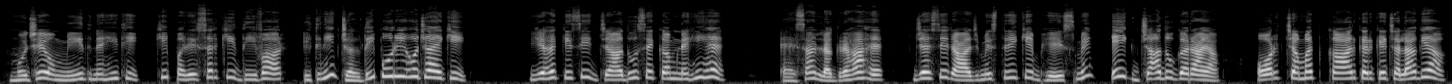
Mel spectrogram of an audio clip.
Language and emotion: Hindi, surprised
